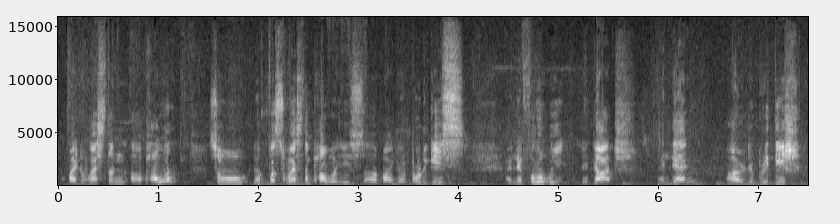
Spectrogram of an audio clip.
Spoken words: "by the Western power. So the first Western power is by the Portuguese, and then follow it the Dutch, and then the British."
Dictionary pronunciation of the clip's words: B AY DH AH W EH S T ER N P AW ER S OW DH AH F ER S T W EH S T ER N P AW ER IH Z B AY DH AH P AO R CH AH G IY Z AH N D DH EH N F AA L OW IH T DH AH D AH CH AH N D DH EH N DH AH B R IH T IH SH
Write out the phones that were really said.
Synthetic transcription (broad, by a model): B AY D AH W EH S T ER N P AW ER S OW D AH F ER S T W EH S T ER N P AW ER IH S B AY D AH P AO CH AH G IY S AH N D EH N F AA L OW IH T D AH D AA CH AH N D EH N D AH B R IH T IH SH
